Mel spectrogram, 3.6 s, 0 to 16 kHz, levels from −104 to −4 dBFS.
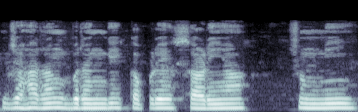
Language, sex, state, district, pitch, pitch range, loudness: Hindi, male, Chhattisgarh, Raipur, 145 Hz, 145-150 Hz, -15 LUFS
